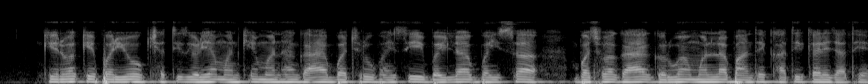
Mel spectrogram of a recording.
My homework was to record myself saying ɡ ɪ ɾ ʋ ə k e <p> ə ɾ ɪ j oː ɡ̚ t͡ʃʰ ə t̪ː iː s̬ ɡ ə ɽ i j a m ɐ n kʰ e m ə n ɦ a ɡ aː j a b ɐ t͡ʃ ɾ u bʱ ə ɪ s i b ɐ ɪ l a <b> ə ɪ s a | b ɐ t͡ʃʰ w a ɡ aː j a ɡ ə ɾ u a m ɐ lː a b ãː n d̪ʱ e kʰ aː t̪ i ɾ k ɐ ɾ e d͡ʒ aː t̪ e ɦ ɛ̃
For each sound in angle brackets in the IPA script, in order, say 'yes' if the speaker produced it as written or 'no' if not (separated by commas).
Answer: yes, yes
